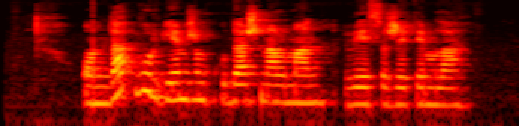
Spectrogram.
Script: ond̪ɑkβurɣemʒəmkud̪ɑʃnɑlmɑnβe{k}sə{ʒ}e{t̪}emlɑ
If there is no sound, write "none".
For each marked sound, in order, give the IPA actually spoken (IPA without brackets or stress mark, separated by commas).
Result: none, ʒ, t̪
